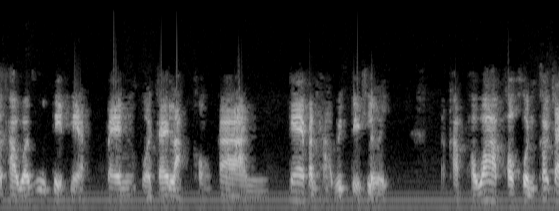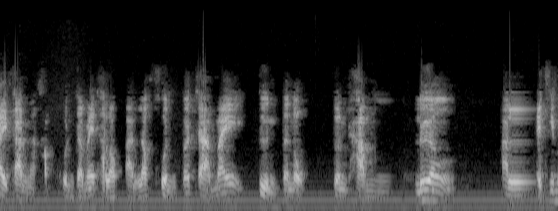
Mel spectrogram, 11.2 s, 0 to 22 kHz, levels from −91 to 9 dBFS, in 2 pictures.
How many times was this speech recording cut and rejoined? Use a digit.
1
